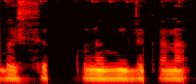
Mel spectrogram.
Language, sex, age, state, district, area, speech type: Santali, male, 45-60, Odisha, Mayurbhanj, rural, spontaneous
